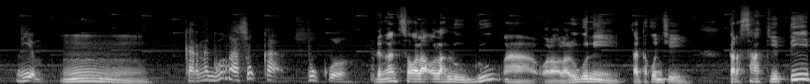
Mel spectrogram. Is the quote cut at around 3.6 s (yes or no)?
yes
